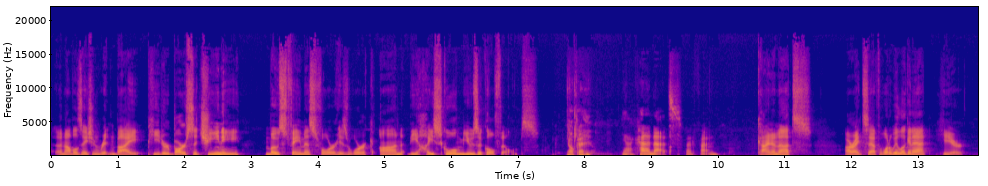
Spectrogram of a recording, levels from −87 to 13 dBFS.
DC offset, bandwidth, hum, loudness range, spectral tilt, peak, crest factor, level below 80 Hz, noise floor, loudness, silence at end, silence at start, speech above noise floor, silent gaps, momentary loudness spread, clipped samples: under 0.1%; 18 kHz; none; 4 LU; -4.5 dB/octave; 0 dBFS; 20 dB; -64 dBFS; -61 dBFS; -20 LUFS; 0.25 s; 0.05 s; 41 dB; none; 13 LU; under 0.1%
